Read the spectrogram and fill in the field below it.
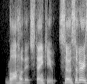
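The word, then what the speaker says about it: Vlahović: uh doosan vlahovic uh is that how you say it i think i was going to put the emphasis on it right yeah yeah vlahovich thank you so so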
